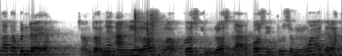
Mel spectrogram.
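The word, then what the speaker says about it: λόγος: Kalau logos itu biasanya diucapkan logos, bukan logos.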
